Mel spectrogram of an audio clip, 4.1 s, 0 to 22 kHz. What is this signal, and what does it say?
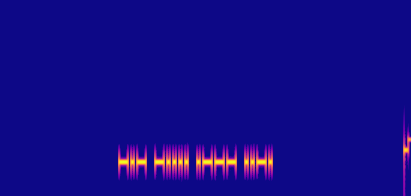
Morse code, heard as a keyed tone, about 43 wpm, 700 Hz. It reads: K6JF
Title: USA Call Signs - 4 Characters - 6x Character Spacing - 40wpm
